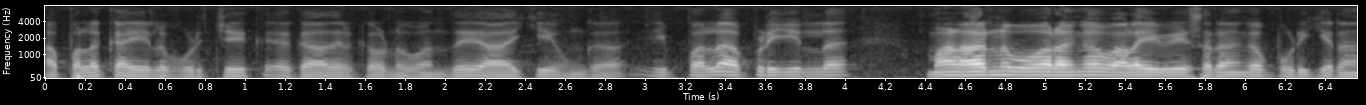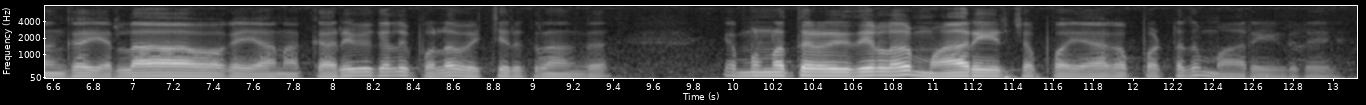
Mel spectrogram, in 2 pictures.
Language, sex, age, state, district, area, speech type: Tamil, male, 60+, Tamil Nadu, Coimbatore, rural, spontaneous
